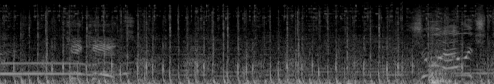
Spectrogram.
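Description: Horse hooves clip-clop steadily in the Witcher 3 video game, a rapid continuous patter under game noise, with a brief whinny-like sweep near the end and speech-like sounds mixed in.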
